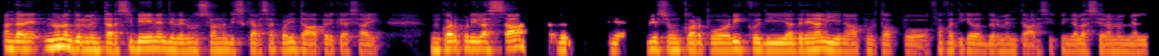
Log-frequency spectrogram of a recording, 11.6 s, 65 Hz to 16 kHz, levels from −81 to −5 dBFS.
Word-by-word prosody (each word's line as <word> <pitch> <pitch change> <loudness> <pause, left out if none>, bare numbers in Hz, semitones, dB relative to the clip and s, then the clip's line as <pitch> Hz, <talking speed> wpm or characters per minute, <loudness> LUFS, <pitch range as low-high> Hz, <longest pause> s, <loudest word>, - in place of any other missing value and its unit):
andare 140 -1 +4
non 165 +3 +6
addormentarsi 130 -3 +3
bene, 140 0 +4
di 130 - +1
avere 125 0 0
un 125 - -3
sonno 125 0 -3
di 120 - -3
scarsa 120 +1 -5
qualità, 125 -3 0
perché 115 0 -6
sai, 110 -2 -7 0.5
un 125 - -2
corpo 140 +2 +5
rilassato 140 +3 +5
ti - - -14
fa - - -8
dormire 130 -1 -1 0.3
bene, 120 -1 -3 0.2
invece 130 -1 -1
un 125 -1 +1
corpo 125 -1 +1
ricco 130 -1 +1
di 120 0 +2
adrenalina 125 -2 +2
purtroppo 110 -2 -8
fa 125 - -8
fatica 120 -1 -5
ad 115 - -1
addormentarsi, 110 0 -7
quindi 110 +1 -10
alla 115 0 -3
sera 115 0 -6
non 110 -1 -7
mi 105 - -6
all 110 0 -6
125 Hz, 190 wpm, -22 LUFS, 115-135 Hz, 0.5 s, non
